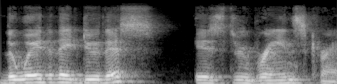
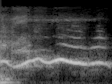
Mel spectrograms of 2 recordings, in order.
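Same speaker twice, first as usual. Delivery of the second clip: squeal of laughter; 10 dB quieter than usual. Real, not acted. Nervous about saying something touchy.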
